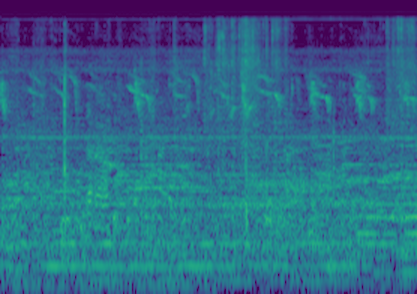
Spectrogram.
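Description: Small birds chirping busily, short falling chirps several times a second, with a couple of sharp clicks and a steady low hum beneath.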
